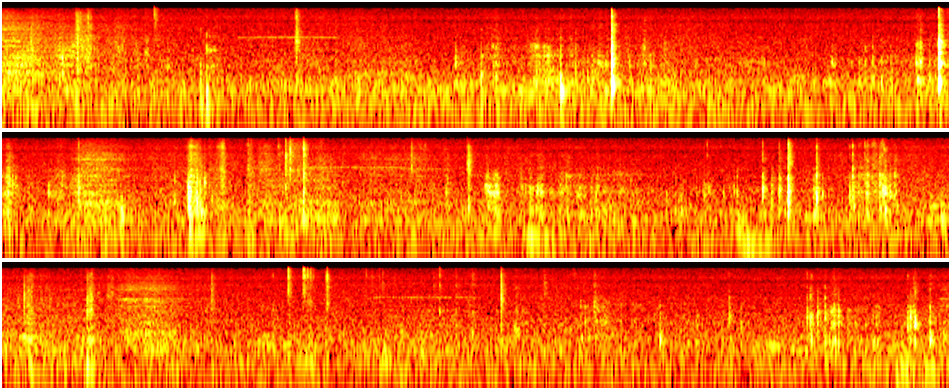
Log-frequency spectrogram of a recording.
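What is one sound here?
Paper rustles and crinkles as hands fold and handle card.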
